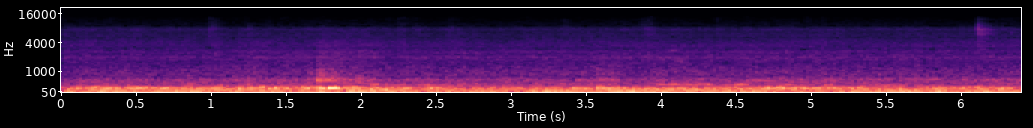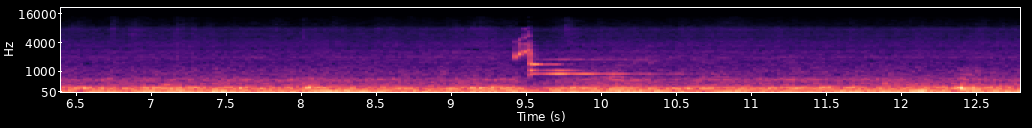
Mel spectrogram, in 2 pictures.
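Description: Running noise of a regional passenger train heard from inside the carriage: a steady low rumble of the train moving on the track. About nine and a half seconds in, a brief high sound falls in pitch and ends in a few short tones.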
